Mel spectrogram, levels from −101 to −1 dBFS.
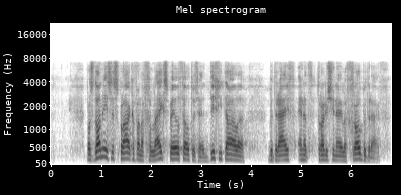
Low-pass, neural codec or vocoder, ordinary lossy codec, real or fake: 7.2 kHz; codec, 16 kHz, 4.8 kbps, FACodec; none; fake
